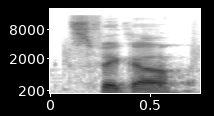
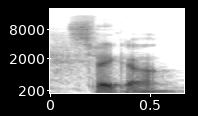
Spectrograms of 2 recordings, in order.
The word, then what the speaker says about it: Zwickau: What the people have asked me, it's Zwickau. That's the name of the city. The W is like a V, so Zwickau.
